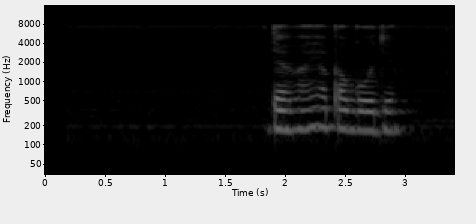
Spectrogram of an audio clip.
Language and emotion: Russian, neutral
